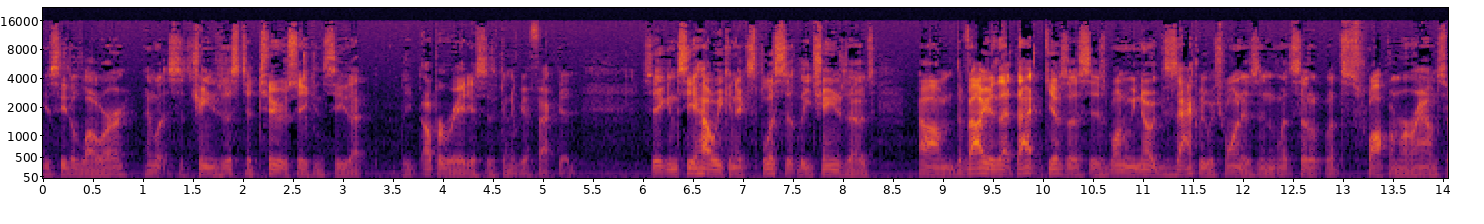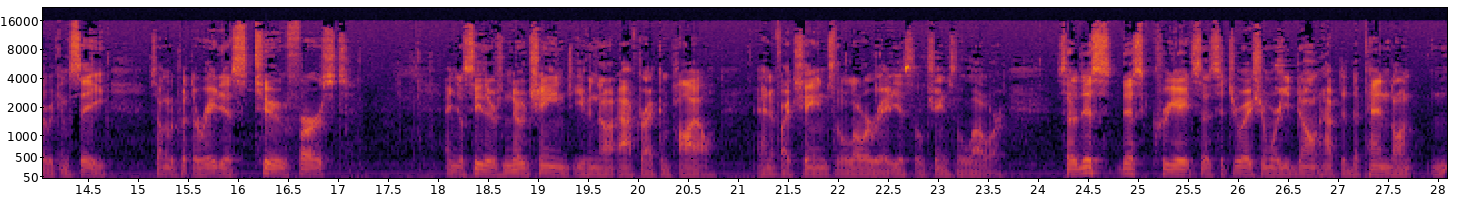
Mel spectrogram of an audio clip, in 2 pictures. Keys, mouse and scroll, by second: 1.5 click, 2.6 2, 4.6 F5, 7.4 click, 8.9 click, 9.6 click, 10.3 click, 11.5-12.8 drag, 13.3 click, 14.5 ,, 15.4 click, 17.1 Delete, 17.8 F5, 20.5 click, 21.9 3, 22.4 F5, 25.5-27.0 drag.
